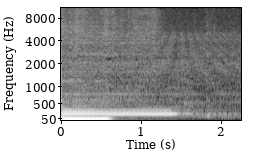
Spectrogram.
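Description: The last held chord of an electric blues song ringing out. The bass drops away about half a second in, the rest of the chord stops a little before the middle, and near silence follows.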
